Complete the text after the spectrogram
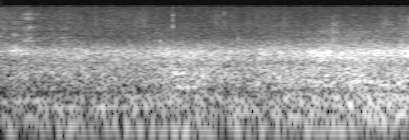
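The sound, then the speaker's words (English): A steady, broad roar of a large jet passing overhead, a continuous low rumble with a hissing wash on top, fairly faint and unchanging across the whole stretch with no talking. “That's a big jet right there.”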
